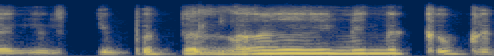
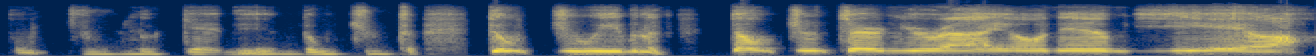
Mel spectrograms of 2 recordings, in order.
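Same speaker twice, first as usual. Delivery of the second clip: jealous warning; 4 semitones lower, 5 dB louder than usual. Retold or imitated. Macho Man warning Miss Elizabeth in a loud, jealous voice. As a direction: warn her off hard, leaning on each "don't". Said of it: "Just like I told Miss Elizabeth".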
